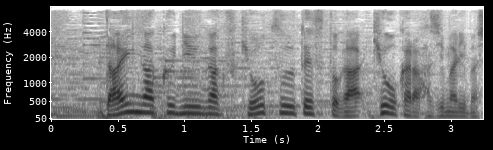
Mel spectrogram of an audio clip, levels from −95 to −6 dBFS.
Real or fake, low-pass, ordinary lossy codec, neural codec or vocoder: real; 7.2 kHz; MP3, 64 kbps; none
